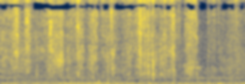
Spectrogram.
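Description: Light rustling and scraping of nylon fabric as a plate carrier's front flap is folded over and pressed down by hand, with a faint low rumble underneath.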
